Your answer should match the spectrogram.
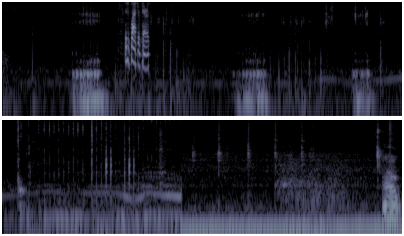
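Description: Faint scrapes and taps of a spoon stirring wet plaster of Paris in a paper bowl and scooping it into a canister, with a short faint wavering tone around the middle and a steady low hum in the last second and a half.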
